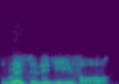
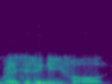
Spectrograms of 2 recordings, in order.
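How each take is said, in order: Both takes have the same delivery.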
